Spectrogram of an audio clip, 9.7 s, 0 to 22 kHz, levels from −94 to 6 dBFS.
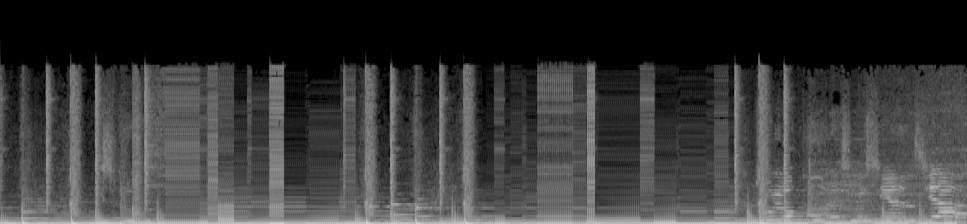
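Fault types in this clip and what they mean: Robotic sound from repeated short buffers: from 1.67 to 3.55 s and 4.80 to 7.36 s, the audio becomes a rigid metallic 50 Hz buzz, likely a 20 ms chunk looping in place of fresh audio. The first stretch is almost all repeats, the second mostly.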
